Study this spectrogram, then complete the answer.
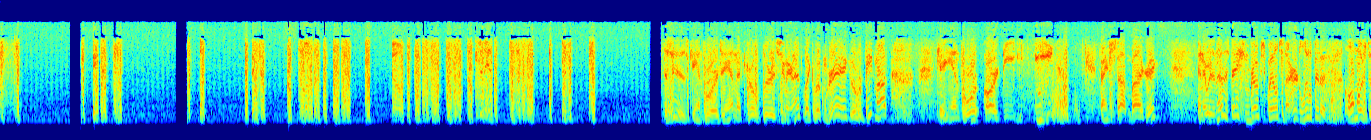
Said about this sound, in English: Not copy you at all. If you can boost your power, or if you're on handheld, move around, find your X, and try again, I'd love to check in.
